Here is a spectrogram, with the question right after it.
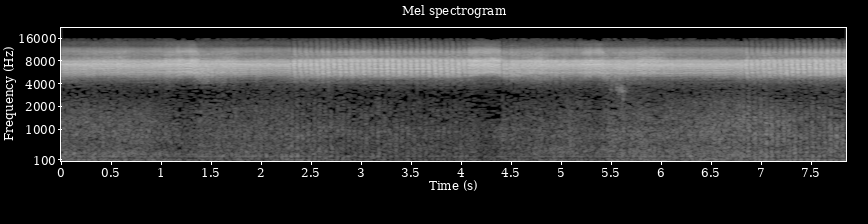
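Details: Loud morning daytime chirping of a single cicada, recorded on a Sony HDR-CX190 camcorder: a continuous shrill, sizzling buzz held at a steady high pitch, rapidly pulsed, rising and falling slightly in strength, with nothing else audible.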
